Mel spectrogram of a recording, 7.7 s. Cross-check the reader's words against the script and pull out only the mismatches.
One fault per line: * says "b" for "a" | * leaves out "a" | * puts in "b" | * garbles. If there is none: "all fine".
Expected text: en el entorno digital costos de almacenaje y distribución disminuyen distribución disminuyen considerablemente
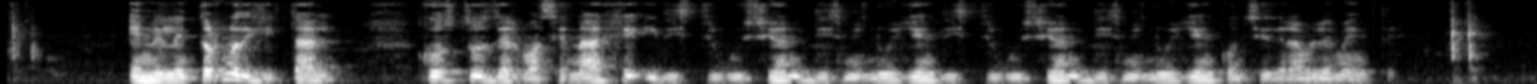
all fine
